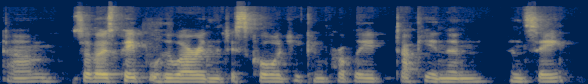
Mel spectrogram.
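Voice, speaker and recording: A woman's voice: deep voice, flat delivery, a little fast, a little mellow. A woman hosting an online readalong, chatting casually about books. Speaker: host of an online readalong livestream. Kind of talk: casual livestream chat about romance books.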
